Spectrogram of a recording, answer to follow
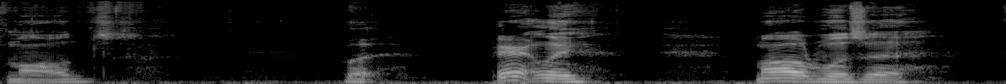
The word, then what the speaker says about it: Maude's: Apparently I was pronouncing it wrong, it's not Maude's, it's Maude's.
